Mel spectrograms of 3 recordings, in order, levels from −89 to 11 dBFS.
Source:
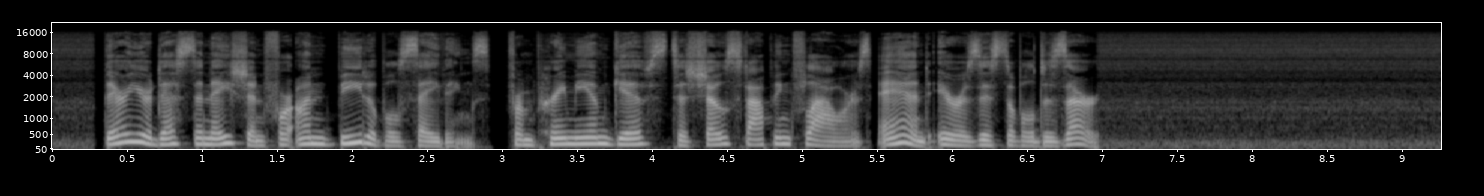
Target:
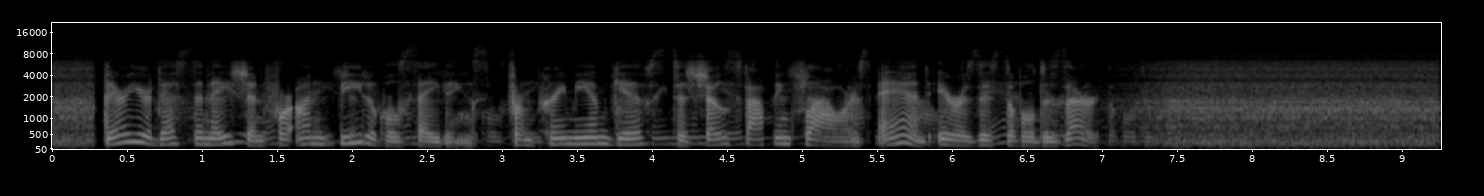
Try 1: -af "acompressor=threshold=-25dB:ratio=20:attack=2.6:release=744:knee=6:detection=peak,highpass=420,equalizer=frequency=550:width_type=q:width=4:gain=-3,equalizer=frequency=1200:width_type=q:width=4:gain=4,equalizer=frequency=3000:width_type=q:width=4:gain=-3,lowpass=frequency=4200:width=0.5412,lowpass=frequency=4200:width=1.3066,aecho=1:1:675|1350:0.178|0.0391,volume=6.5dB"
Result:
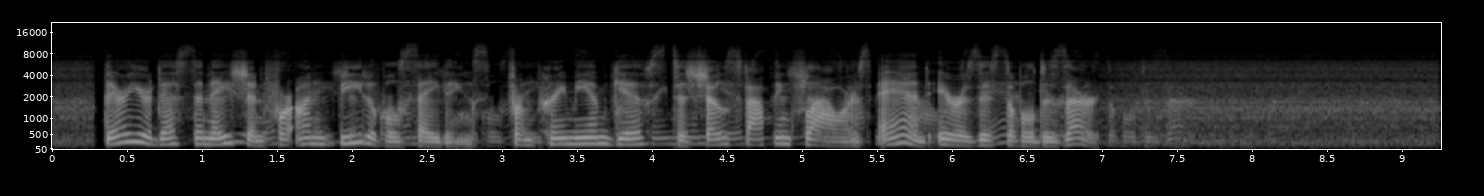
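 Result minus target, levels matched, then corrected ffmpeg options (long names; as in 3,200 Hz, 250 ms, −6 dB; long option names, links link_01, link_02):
downward compressor: peak gain reduction −11 dB
-af "acompressor=threshold=-36.5dB:ratio=20:attack=2.6:release=744:knee=6:detection=peak,highpass=420,equalizer=frequency=550:width_type=q:width=4:gain=-3,equalizer=frequency=1200:width_type=q:width=4:gain=4,equalizer=frequency=3000:width_type=q:width=4:gain=-3,lowpass=frequency=4200:width=0.5412,lowpass=frequency=4200:width=1.3066,aecho=1:1:675|1350:0.178|0.0391,volume=6.5dB"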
